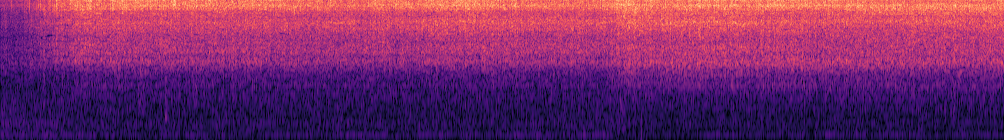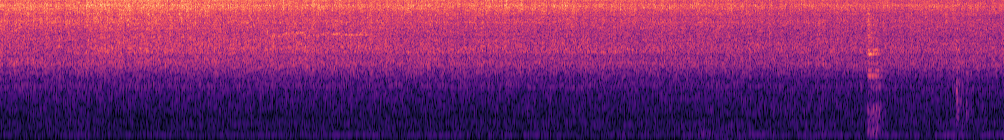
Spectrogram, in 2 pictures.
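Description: Steady hiss and sizzle of washed chicken frying in a hot pan, close and constant with faint stirring clinks, no talking.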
